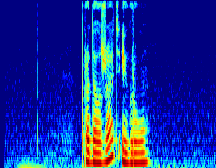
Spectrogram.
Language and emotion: Russian, neutral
